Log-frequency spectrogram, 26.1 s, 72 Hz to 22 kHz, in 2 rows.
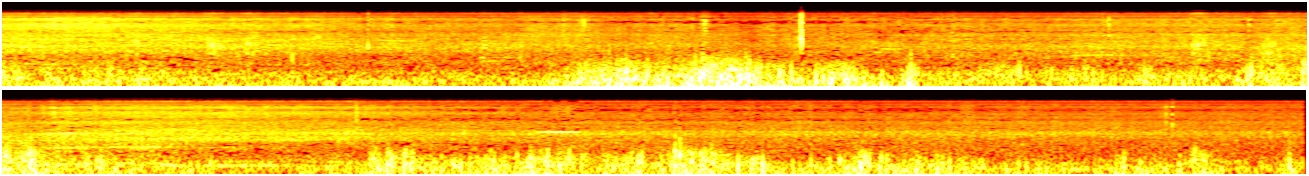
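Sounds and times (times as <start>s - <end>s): road traffic passing: 0.0s - 26.0s
wind buffeting microphone: 0.0s - 26.0s.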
